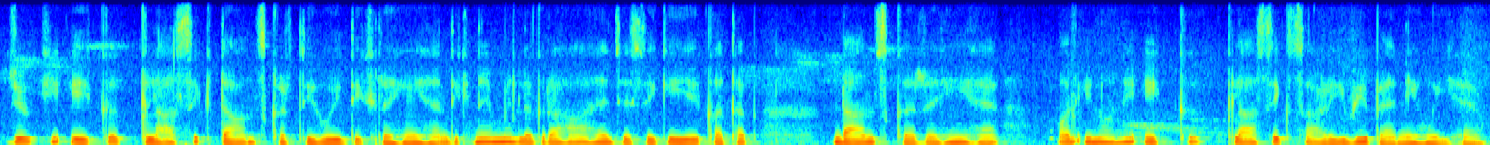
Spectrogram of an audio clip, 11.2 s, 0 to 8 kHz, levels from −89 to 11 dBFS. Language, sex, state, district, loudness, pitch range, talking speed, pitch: Hindi, female, Bihar, Araria, -15 LUFS, 185-205 Hz, 170 wpm, 195 Hz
